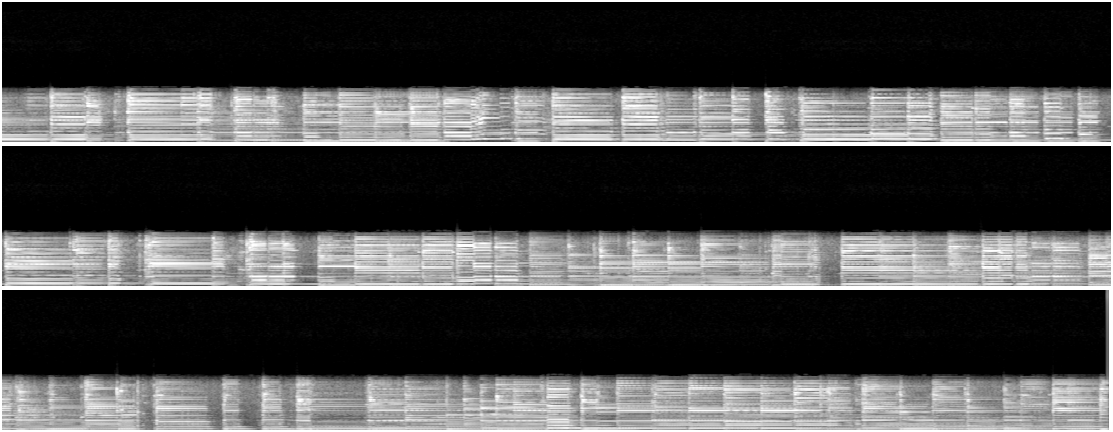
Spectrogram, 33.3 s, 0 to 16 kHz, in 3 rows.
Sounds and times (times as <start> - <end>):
Acoustic guitar: 0.0 - 33.2.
